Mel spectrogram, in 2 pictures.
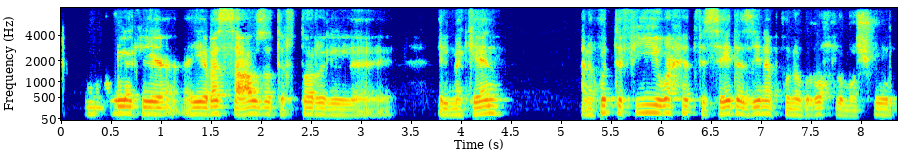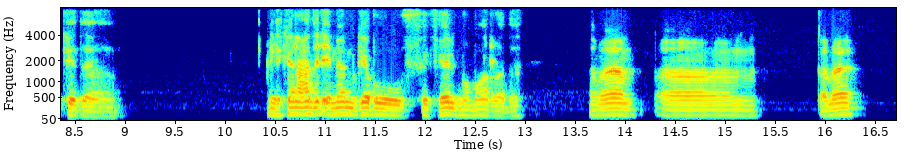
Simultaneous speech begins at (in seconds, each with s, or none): none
